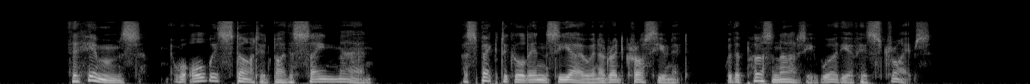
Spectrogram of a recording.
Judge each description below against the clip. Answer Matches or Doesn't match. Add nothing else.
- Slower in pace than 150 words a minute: Matches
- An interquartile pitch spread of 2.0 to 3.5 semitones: Doesn't match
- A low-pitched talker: Matches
